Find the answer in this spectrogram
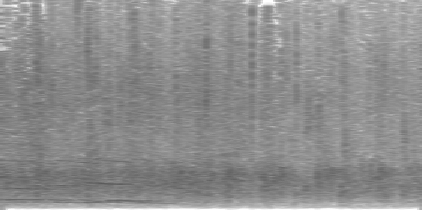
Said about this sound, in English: Clap it up for him.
